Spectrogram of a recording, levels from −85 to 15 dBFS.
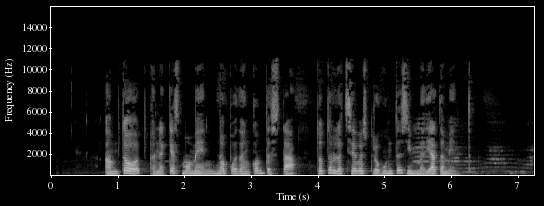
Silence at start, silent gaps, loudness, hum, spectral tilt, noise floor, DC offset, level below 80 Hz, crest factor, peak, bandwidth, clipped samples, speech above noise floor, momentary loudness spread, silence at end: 0.8 s; none; -23 LUFS; none; -5 dB/octave; -65 dBFS; under 0.1%; -76 dBFS; 20 dB; -2 dBFS; 11.5 kHz; under 0.1%; 42 dB; 10 LU; 0.15 s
